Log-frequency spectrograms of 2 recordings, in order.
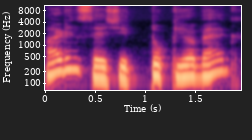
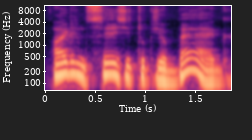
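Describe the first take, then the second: First: The word took is stressed. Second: The word bag is stressed. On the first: Maybe she borrowed it. "When emphasis is on took" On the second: Maybe she took something else. "Here the emphasis is on bag"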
